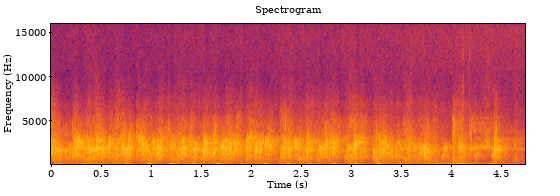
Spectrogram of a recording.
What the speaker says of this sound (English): let's have a great big round of applause for our panel tonight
